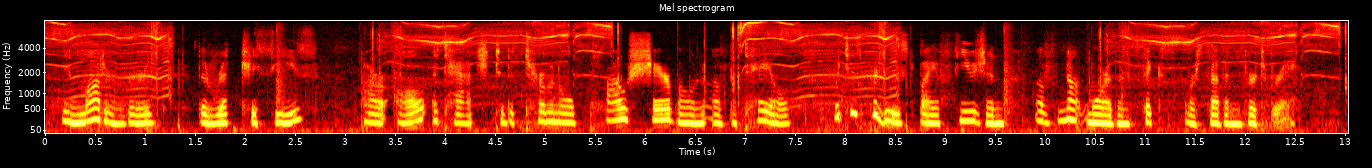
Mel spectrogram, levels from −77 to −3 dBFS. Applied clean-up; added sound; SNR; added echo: none; Engine; 11 dB; none.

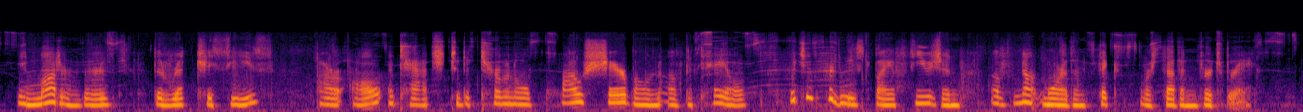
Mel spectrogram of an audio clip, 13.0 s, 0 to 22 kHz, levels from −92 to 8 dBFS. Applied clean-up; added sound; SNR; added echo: neural separator model SepFormer DNS4.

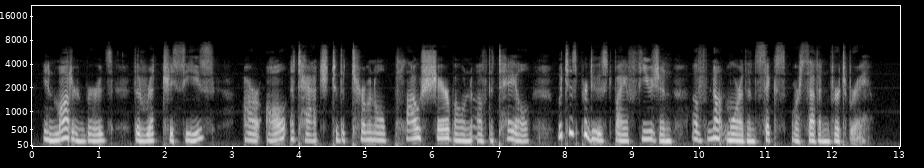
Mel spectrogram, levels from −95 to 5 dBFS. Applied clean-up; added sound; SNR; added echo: none; none; none; none.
